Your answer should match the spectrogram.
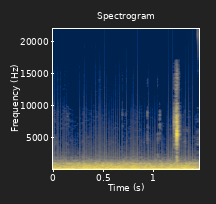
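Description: Low, steady road rumble from a Honda CR-V 2.0 i-VTEC Black Edition 4WD rolling over a rough, broken surface, a close continuous tyre and cabin drone with no clonks or rattles.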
